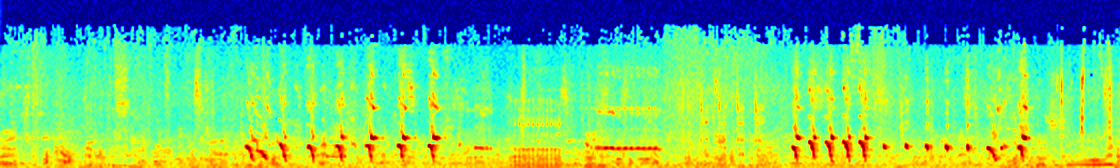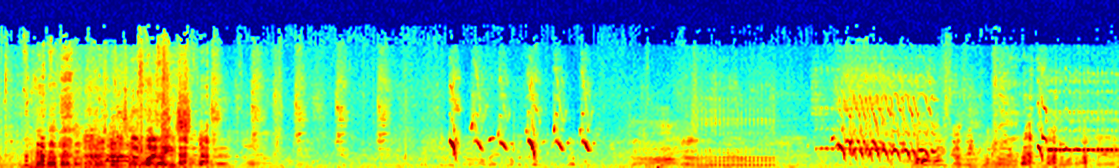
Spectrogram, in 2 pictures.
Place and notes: Siegburg, Deutschland - Rundgang über den mittelalterlichen Weihnachtsmarkt / Stroll through the medieval Christmas market
Ein Rundgang über den mittelalterlichen Weihnachtsmarkt. Stimmen, Handwerkergeräusche, Wasserflöten, zum Schluss ein lateinischer Gesang, der das Ende des Marktes ankündigt.
Stroll through the medieval Christmas market. Voices, craft noise, water flutes, finally a Latin song that announces the end of the market.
